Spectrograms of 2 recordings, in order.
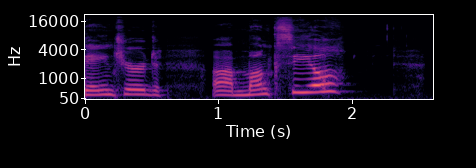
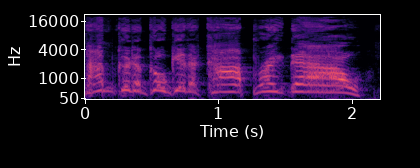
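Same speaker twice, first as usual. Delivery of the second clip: higher and louder retold threat at the dog abuser; retold scream; 9 semitones higher, 7 dB louder than usual. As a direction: yell the threat at the man. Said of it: "I started screaming".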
